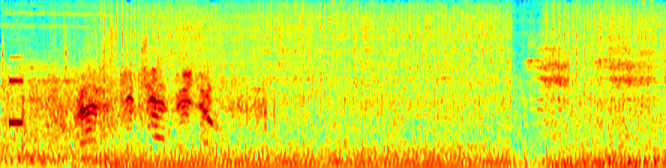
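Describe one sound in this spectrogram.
A helicopter's engine drones steadily.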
